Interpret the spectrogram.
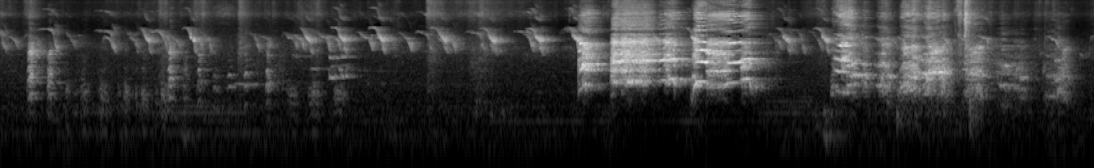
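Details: Two long crows from a Pelung chicken in a home yard in Jogja, Indonesia, each rich and harmonic, about one and a half seconds, separated by a short pause. Small birds twitter with quick descending chirps beforehand.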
